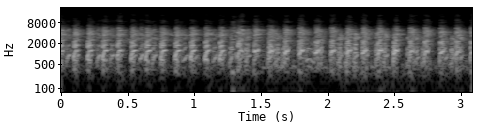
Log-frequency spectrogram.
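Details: White-breasted waterhens, male, female and juvenile together, calling in a rapid run of harsh, clucking notes about three per second, steady and dense throughout, in an enclosed space.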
